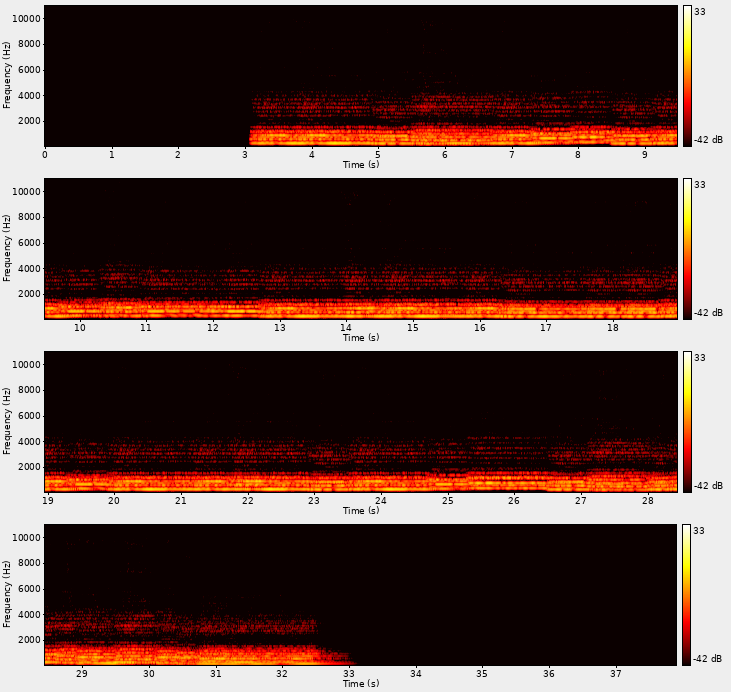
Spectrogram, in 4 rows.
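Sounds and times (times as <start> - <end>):
alto voice singing an SAB choral part: 3.1 - 32.9.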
